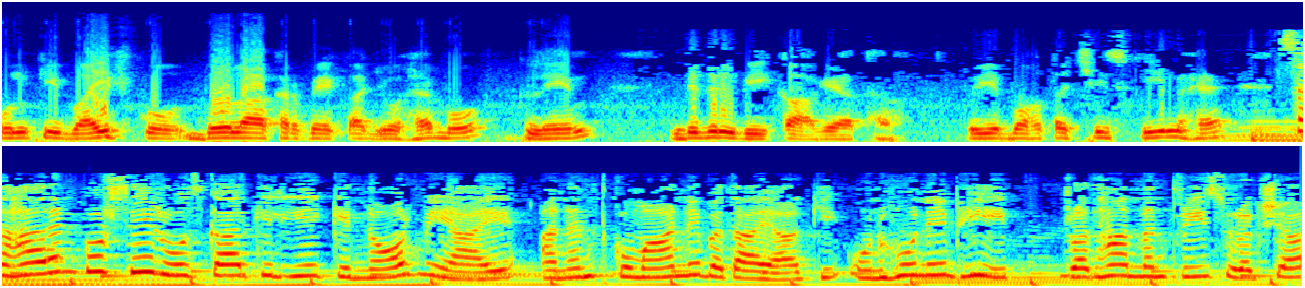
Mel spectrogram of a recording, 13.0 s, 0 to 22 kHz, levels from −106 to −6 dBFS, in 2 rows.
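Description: Adaptive stream at a lower bitrate from 3.17 s to the end: quality drops suddenly without a gap, codec artefacts rise and nothing remains above 9.7 kHz, pointing to roughly 32 kbit/s AAC.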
